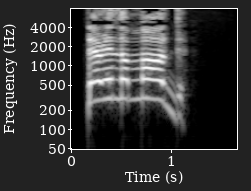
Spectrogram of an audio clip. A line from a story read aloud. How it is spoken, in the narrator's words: Mustang shouts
